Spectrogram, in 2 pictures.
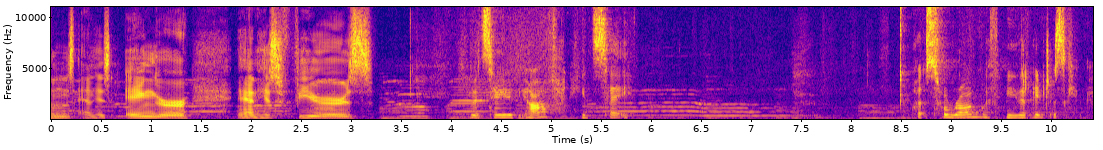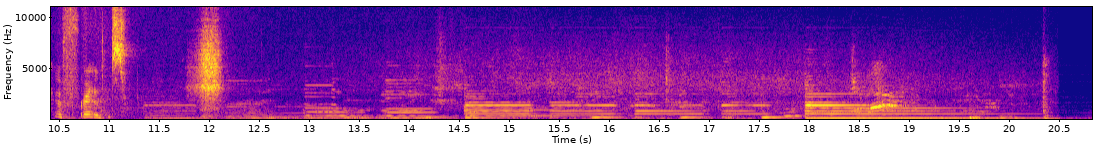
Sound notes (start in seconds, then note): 11.8 sniffles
